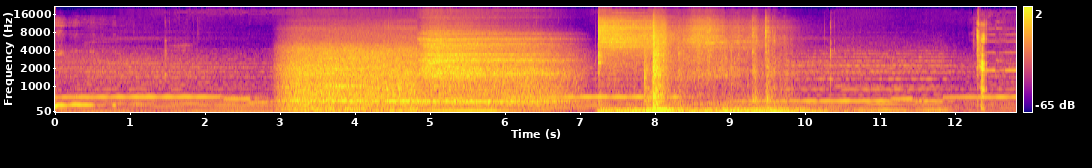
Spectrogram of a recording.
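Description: A metro train ride in the Nancy Drew game Secret of the Scarlet Hand: a quiet hum swells into a steady rumble of rolling cars, with a burst of clattering and screech midway, then settles back to a low hum.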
